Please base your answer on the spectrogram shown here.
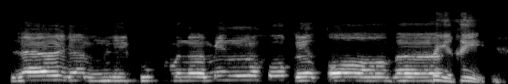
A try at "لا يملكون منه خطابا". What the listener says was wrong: Tak dengar bunyi khi. Nanti bagi balik dah. Minhu khitaba. Khi.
